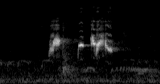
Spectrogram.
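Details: A caged red-whiskered bulbul, subdued after more than a month of moulting, gives an easy, simple phrase: a slurred whistle, a quick bright note, then a descending bubbly flourish. Faint lower tones trail off afterwards.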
